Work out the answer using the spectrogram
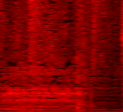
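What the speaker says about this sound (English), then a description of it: "he saw a shepherd with an enormous flock of sheep." Sheep from a large flock bleat with a wavering, nasal cry over a sustained musical bed and layered sound.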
